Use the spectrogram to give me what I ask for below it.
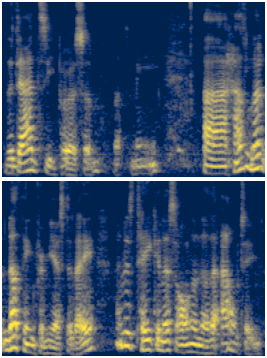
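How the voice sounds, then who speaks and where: Very animated and at a normal speed, this medium-pitched British man in middle age rambles playfully, mixing casual chat with readings of his own comic writing. He's a father, an author and a stage performer, picked up by a camera mic.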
